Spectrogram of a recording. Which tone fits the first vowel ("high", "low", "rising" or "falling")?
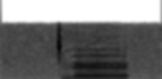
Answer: falling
